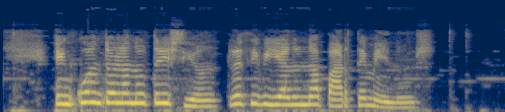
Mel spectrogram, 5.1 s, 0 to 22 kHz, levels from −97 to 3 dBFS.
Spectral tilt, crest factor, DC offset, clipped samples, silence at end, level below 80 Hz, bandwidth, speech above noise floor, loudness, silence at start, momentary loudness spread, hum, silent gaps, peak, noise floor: -5 dB/octave; 14 dB; under 0.1%; under 0.1%; 0.8 s; -38 dBFS; 7.4 kHz; 33 dB; -14 LUFS; 0.1 s; 13 LU; none; none; 0 dBFS; -47 dBFS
